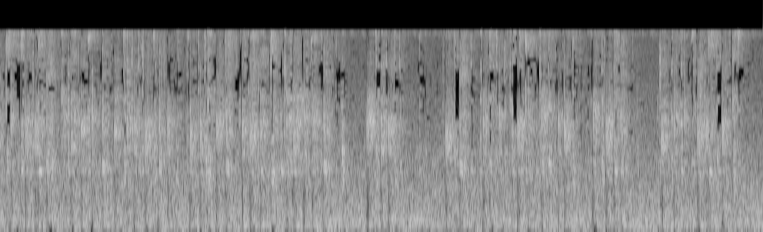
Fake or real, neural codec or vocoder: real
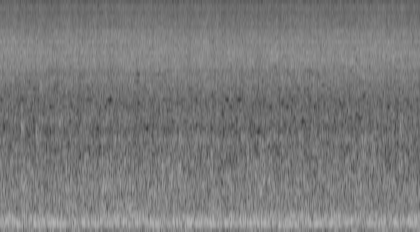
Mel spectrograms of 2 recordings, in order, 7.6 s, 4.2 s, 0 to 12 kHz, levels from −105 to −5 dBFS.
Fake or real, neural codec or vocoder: real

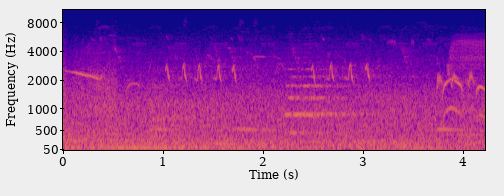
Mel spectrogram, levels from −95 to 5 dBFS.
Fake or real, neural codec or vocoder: real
